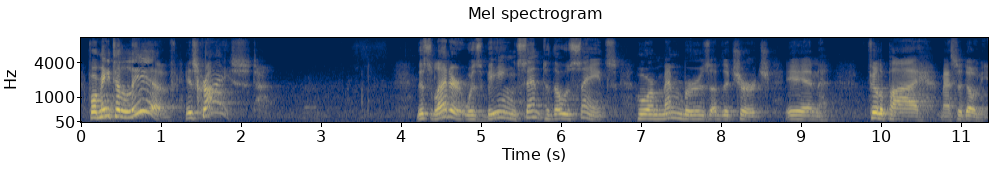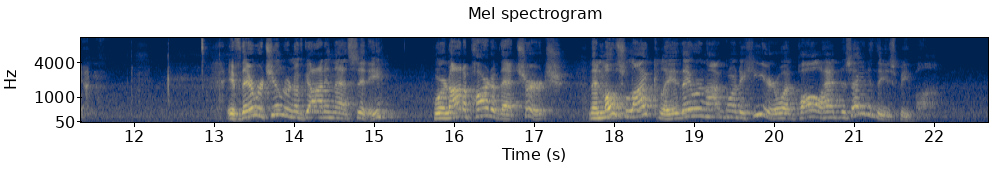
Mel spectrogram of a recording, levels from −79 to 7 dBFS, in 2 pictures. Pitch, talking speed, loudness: 205 Hz, 150 wpm, -18 LUFS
